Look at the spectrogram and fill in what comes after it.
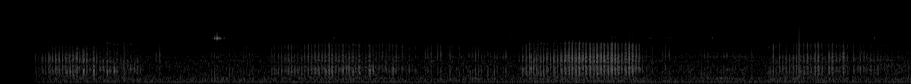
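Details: Himalayan Persian kitten purring, a soft low rumble with brighter pulsing bursts swelling and fading every couple of seconds, a faint steady hum underneath.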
